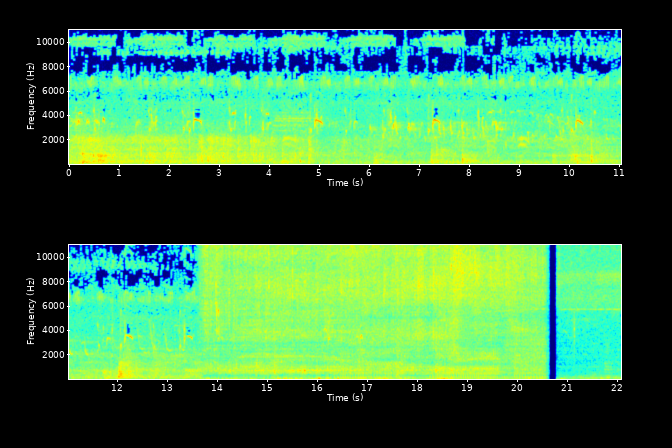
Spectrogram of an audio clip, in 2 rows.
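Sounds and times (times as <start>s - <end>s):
small birds chirping: 0.0s - 21.2s
broad rushing noise: 13.6s - 20.7s
low rumble: 13.7s - 20.6s.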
